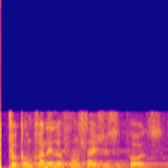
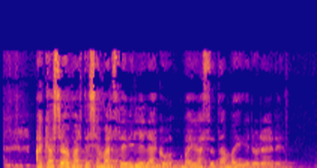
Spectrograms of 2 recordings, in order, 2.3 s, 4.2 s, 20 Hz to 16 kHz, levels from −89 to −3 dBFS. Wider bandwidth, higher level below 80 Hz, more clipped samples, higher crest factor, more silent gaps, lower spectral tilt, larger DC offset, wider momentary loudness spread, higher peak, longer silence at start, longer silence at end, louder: second, 5.4 kHz vs 11.5 kHz; first, -40 dBFS vs -66 dBFS; first, 0.1% vs under 0.1%; about the same, 18 dB vs 18 dB; neither; first, -4.5 dB/octave vs -3 dB/octave; neither; second, 6 LU vs 13 LU; first, 0 dBFS vs -6 dBFS; about the same, 0 s vs 0.05 s; second, 0 s vs 0.35 s; first, -17 LUFS vs -23 LUFS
